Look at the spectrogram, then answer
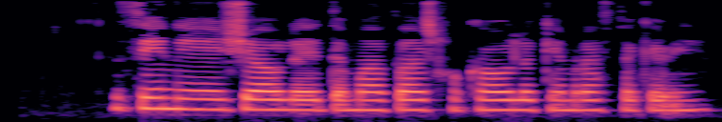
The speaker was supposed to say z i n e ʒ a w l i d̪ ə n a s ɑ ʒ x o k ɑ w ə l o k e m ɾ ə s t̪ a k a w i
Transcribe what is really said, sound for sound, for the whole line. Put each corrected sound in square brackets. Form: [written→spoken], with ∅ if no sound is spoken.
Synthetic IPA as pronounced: z i n e ʒ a w l [i→e] d̪ ə [n→m] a [s→z] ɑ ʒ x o k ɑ w ə l o k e m ɾ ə s t̪ a k a w i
